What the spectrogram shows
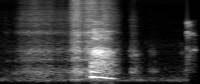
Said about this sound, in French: Je reprends ma respiration.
